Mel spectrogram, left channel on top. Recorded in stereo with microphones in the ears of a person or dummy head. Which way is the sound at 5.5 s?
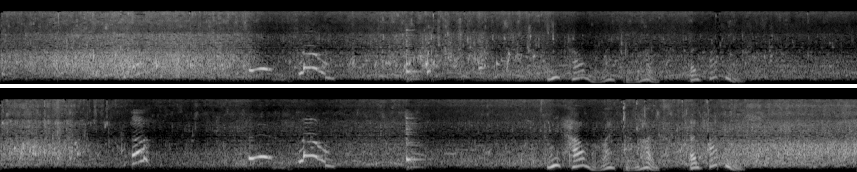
60° right (ahead or behind).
